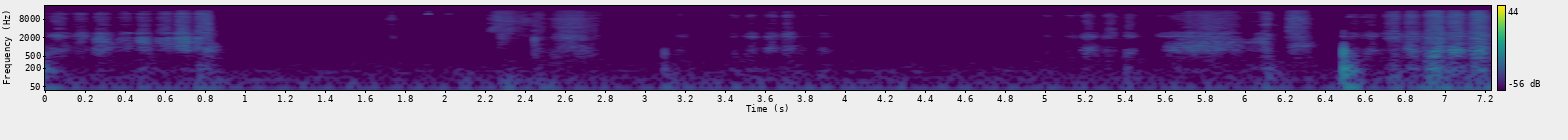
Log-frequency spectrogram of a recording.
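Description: A pencil tip scratches short lines onto a flat white drawing sheet, shading the cheek and jaw. Bursts of bright, dry scratching come in quick strokes and alternate with near-silent pauses, and one sharper tap lands near the end.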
